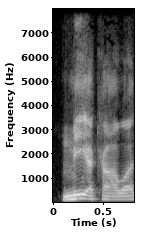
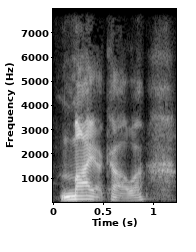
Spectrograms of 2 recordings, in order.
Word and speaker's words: Miyakawa: By the way, Miaawa, not Mayakawa. There are people who pronounce his name wrong.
